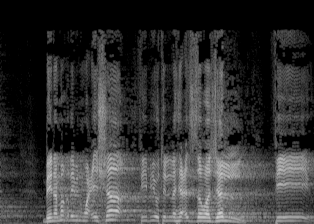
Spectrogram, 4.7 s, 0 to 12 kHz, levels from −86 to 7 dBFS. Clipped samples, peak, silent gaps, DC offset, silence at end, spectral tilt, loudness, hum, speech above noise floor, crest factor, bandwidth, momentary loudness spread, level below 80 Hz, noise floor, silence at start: under 0.1%; 0 dBFS; none; under 0.1%; 0 s; -2.5 dB/octave; -18 LUFS; none; 27 dB; 20 dB; 11 kHz; 13 LU; -50 dBFS; -47 dBFS; 0 s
